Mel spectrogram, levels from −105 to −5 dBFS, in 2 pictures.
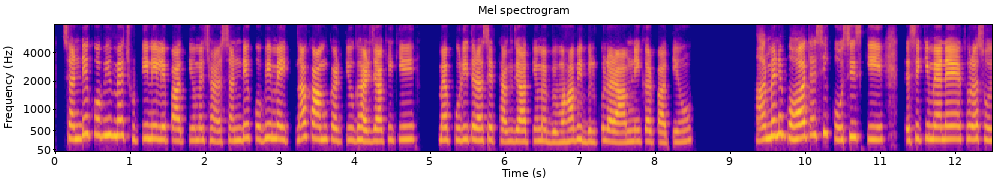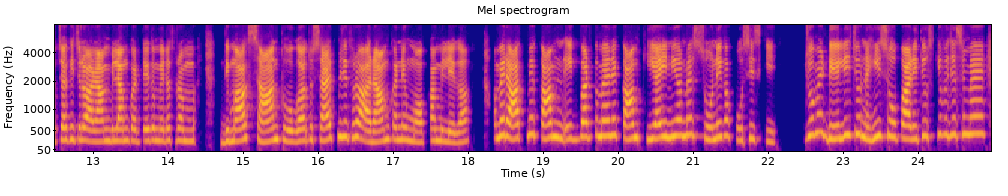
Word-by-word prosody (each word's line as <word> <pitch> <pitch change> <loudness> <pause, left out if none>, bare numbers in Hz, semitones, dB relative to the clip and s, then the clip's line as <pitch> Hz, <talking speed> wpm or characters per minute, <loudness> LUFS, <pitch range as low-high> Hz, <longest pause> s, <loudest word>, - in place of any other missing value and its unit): Sunday 320 +5 +1
को 395 -1 -2
भी 390 +1 +1
मैं 380 0 +2
छुट्टी 315 -3 -4
नहीं 310 0 +3
ले 295 -1 +3
पाती 270 0 -1
हूँ 275 - -6
मैं 280 - -3
छ 265 -2 -5
सन्डे 280 +5 -2
को 305 -1 -6
भी 325 +3 0
मैं 315 -1 +3
इतना 285 +2 -2
काम 300 -1 +5
करती 285 -1 -5
हूँ 280 - -7
घर 265 -3 +3
जाके 260 +3 +1
कि 295 +2 -3 0.3
मैं 285 0 +1
पूरी 290 +1 -2
तरह 280 -2 +1
से 285 +1 -3
थक 250 0 -3
जाती 245 0 0
हूँ 265 - -5
मैं 255 -2 -4
बीमा 230 0 -4
वहाँ 255 +2 +1
भी 295 +1 0
बिल्कुल 250 +4 -8
आराम 230 -1 +3
नहीं 255 +1 -3
कर 250 0 -2
पाती 225 +1 -4
हूँ। 245 +3 -10 0.9
और 295 - +2
मैंने 375 +5 +4
बहुत 325 +4 +5
ऐसी 395 +2 -2
कोशिश 305 +4 -1
की 295 -1 +3 0.3
जैसे 280 +4 -1
कि 315 +3 -3
मैंने 300 0 +5 0.2
थोड़ा 300 -1 0
सोचा 285 -2 -3
कि 295 0 -5
चलो 280 0 -1
आराम-विलाम 265 +1 +3
करते 260 -1 -6
हैं 265 - -3
तो 275 - -4
मेरा 265 0 -4
थोड़ा 260 -1 -5 0.4
दिमाग 255 +4 +3
शांत 260 +3 +2
होगा 255 0 -1
तो 295 - -9
शायद 285 +2 +3
मुझे 355 0 +1
थोड़ा 335 -1 0
आराम 245 +2 +4
करने 290 -1 -4
का 280 - -5
मौका 235 +1 -4
मिलेगा। 235 -3 -2
और 255 +6 -10
मैं 380 - +4
रात 320 -2 +6
में 405 0 -3
काम 335 +2 +4
एक 295 0 -4
बार 350 +1 +4
तो - - -7
मैंने 375 +1 +2
काम 325 -2 +2
किया 310 +1 +2
ही 340 +1 +5
नहीं 355 +2 +1
और 380 - 0
मैं 400 - -2
सोने 315 0 -2
का 380 - -3
कोशिश 290 +2 -7
की। 240 -2 -10 0.4
जो 385 - -1
मैं 425 -3 -3
डेली 315 +5 +3
जो 420 - -1
नहीं 335 0 +1
सो 360 -1 -1
पा 315 - +7
रही 305 - 0
थी 375 - -1
उसकी 370 +3 -8
वजह 395 +1 -3
से 415 +3 -3
मैं 420 +1 0
290 Hz, 245 wpm, -21 LUFS, 265-330 Hz, 0.9 s, पा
